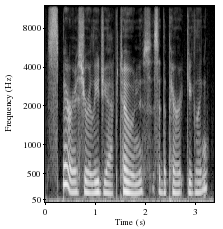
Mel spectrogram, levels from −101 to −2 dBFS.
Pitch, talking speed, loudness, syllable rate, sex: 185 Hz, 160 wpm, -17 LUFS, 4.7 syllables/s, female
